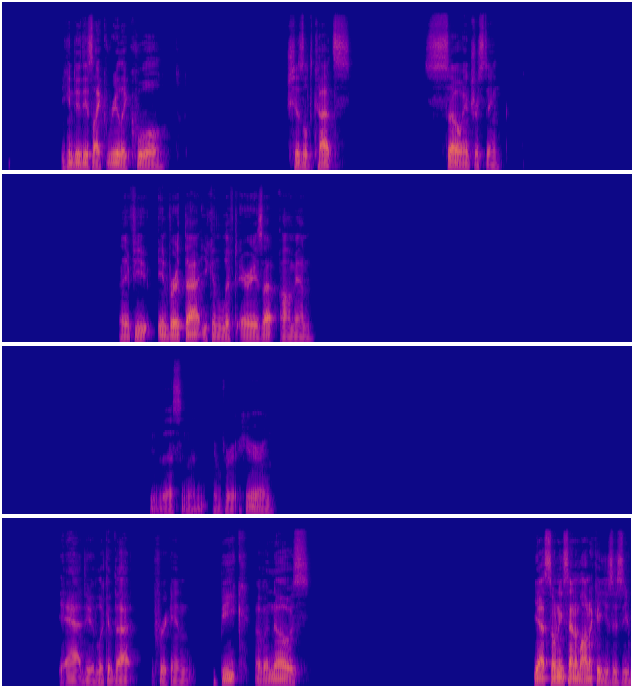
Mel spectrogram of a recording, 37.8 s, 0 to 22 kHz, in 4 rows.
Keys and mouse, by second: 5.1 right click, 7.2 right click, 12.3 right click, 27.2 right click, 30.2 right click.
